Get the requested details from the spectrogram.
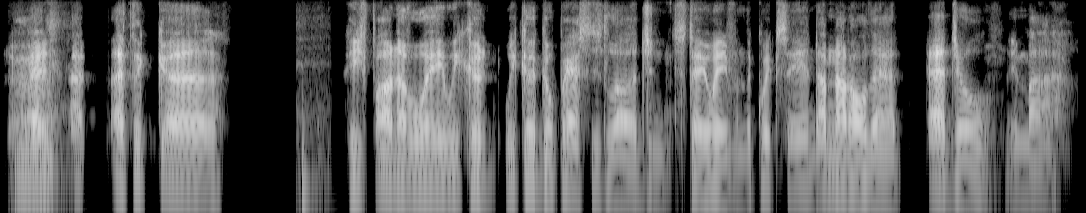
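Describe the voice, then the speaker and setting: A man uses a put-on character voice, raspy and fairly low, at a moderate pace with a dry, close sound and no echo. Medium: actual play. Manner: folksy drawl with "ain't", cautious.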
